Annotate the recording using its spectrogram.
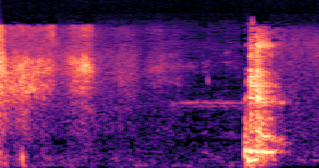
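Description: A person's single short cough near the end, after a little faint breathy noise.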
